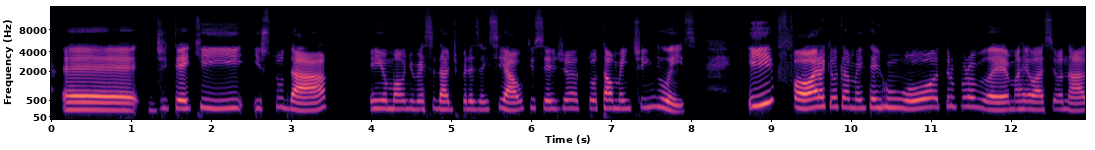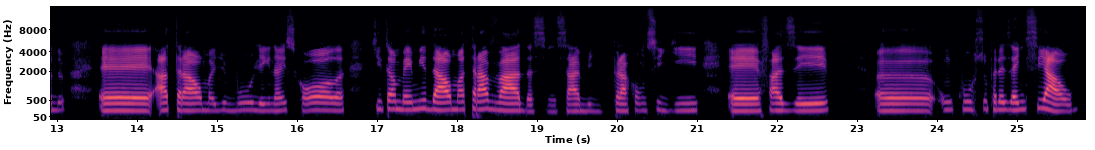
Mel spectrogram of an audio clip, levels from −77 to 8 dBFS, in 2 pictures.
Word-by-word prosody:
eh, 215 -2 +6
de 205 +6 -15
ter 255 -1 +4
que 285 - -8
ir 260 +3 -3 0.2
estudar 235 -4 +3 0.5
em 245 +1 -4
uma 240 -1 -4
universidade 235 -1 -5
presencial 230 -1 -3
que 265 +1 -18
seja 250 0 -7
totalmente 250 +1 -4
em - - -11
inglês. 230 - -4 0.7
E 355 +8 +6
fora 275 +2 +7
que 295 - -10
eu 300 - -6
também 270 -3 -7
tenho 275 +1 -4
um 275 -1 -6
outro 280 +5 -2
problema 235 -7 0
relacionado, 220 -2 -4 0.5
eh, 195 0 +2
à 210 - +1
trauma 200 -2 -2
de 210 +2 -20
bullying 200 0 -13
na 195 0 -8
escola, 205 -1 -4 0.3
que 235 -1 -16
também 230 -2 -4
me 245 +2 -9
dá 215 -2 +4
uma 225 0 -6
travada, 210 -6 +2
assim, 175 -1 -22
sabe, 185 0 -7 0.2
pra 195 -2 -3
conseguir, 200 -1 -15 0.4
eh, 190 0 +3
fazer, 195 0 -4 0.6
hã, 195 0 -3
um 220 0 -16
curso 230 +1 -16
presencial. 220 -3 0
220 Hz, 110 wpm, -24 LUFS, 200-250 Hz, 0.7 s, fora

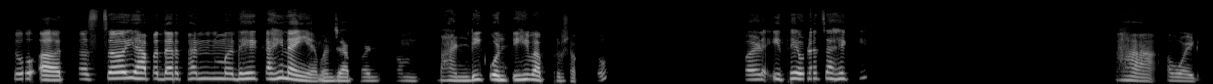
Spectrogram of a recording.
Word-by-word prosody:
तो 250 - -2 0.2
अ, 205 -2 +6 0.2
तसं 245 +4 +3
ह्या 280 -3 +5
पदार्थांमध्ये 265 0 -1
काही 260 +3 +2
नाही 230 -9 +5
आहे, 160 - -3
म्हणजे 170 +2 -3
आपण 170 0 -7 0.6
भांडी 185 +2 -2
कोणतीही 215 0 +2
वापरू 190 -5 -1
शकतो. 330 - -17 1.4
पण 225 +1 -2
इथे 245 +3 -3
एवढंच 260 +1 0
आहे, 265 -1 0
की 290 +5 -21 2.5
हां. 185 -6 -6
अव्हॉइड. 165 -5 -9
230 Hz, 105 wpm, -25 LUFS, 185-265 Hz, 2.5 s, अ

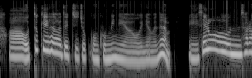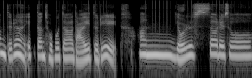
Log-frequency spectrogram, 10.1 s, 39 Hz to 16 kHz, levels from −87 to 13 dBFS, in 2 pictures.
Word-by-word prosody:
아 200 -1 -1
어떻게 330 - +1
해야 280 -5 +2
될지 215 -4 -4
쪼끔 180 -2 -6
고민이에요. 170 -4 -3
왜냐하면은 160 - -2 0.4
이 175 -4 -4
새로운 310 - +3
사람들은 245 -5 +1
일단 215 -1 -3
저보다 185 0 -3
나이들이 175 +5 -1 0.4
한 235 -3 +3
10 185 +7 +2
살에서 220 -3 -2
215 Hz, 245 characters per minute, -24 LUFS, 180-245 Hz, 0.4 s, 새로운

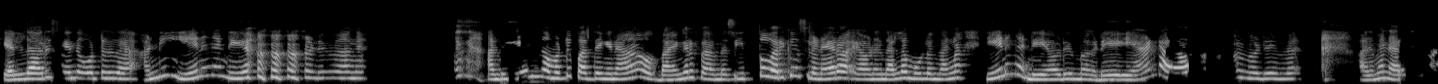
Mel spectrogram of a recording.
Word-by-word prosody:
எல்லாரும் 260 +7 +3
சேர்ந்து 285 0 -1
ஓட்டுதுக, 275 0 0 0.3
அண்ணி, 310 - 0 0.3
ஏனுங்க 390 +8 -2
அண்ணி 295 -7 0 0.5
அப்பிடிம்பாங்க. 295 -2 -2 1.3
அந்த 235 0 +2 0.2
ஏனுங்க 355 +2 -1
மட்டும் 280 +6 -2
பார்த்தீங்கனா 255 -2 +2 0.4
பயங்கர 235 +8 +2
பேமஸ் 235 -1 -1
இப்ப 260 +11 -2
வரைக்கும் 380 +5 0
சில 270 -6 0
நேரம் 285 +3 +4
அவனுங்க 240 0 +1
நல்ல 285 +6 +2
மூட்ல 260 -1 0
இருந்தாங்கனா 245 +5 0 0.3
ஏனுங்க 440 +7 -1
அண்ணி 235 -3 +3
அப்பிடிம்பாங்க, 235 -2 0
டேய் 220 0 +2 0.2
ஏன்டா? 385 +10 0 0.7
அப்பிடின்னு 260 -3 -3 0.7
அது 210 +1 -3
மாதிரி 285 -3 0
நிறைய 230 - -4
270 Hz, 125 wpm, -22 LUFS, 245-305 Hz, 1.3 s, நேரம்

